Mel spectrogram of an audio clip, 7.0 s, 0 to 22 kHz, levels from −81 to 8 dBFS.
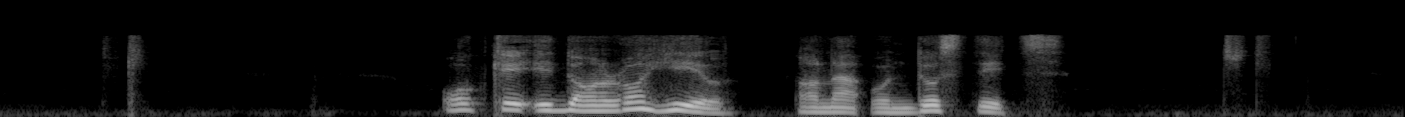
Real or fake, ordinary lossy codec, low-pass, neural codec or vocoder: fake; MP3, 48 kbps; 7.2 kHz; codec, 16 kHz in and 24 kHz out, 0.6 kbps, FocalCodec, streaming, 4096 codes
